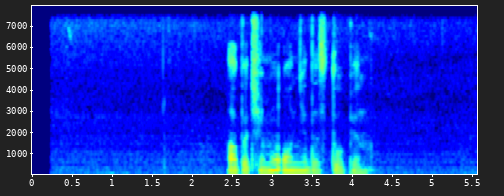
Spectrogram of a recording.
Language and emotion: Russian, neutral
